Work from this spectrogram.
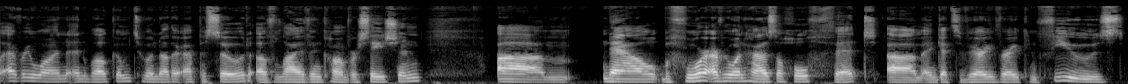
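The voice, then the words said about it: Nasal, congested voice from a cold. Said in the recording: “I do have a bit of a cold ... my voice is a little nasally or, you know, just sounds different ... my nose being a little stuffy and, you know, a little bit of a sore throat”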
